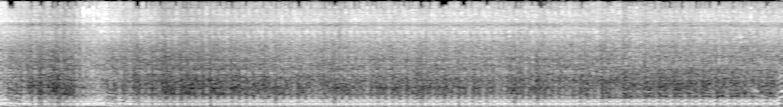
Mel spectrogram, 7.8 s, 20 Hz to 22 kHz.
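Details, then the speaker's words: 1979 Honda Superdream twin after cosmetic facelift and battery cover refit: steady, even low burble with no knocks or ticks; running quite nicely, healthy after starting. "And it's running quite nicely."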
